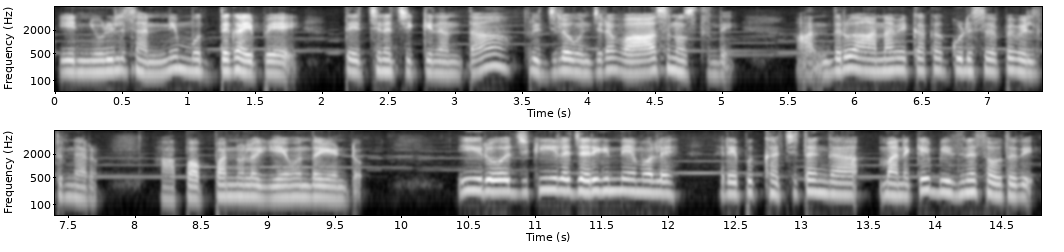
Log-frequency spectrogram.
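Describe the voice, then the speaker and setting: A woman's voice: fairly low pitch, normal speed, dark tone, soft background music, natural voice. A woman voicing a plaintive young daughter-in-law in a moral family story. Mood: indignant, complaining. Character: proud young daughter-in-law, complaining then remorseful.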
